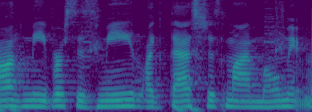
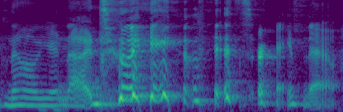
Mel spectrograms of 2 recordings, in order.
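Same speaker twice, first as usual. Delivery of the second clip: high, loud protest through laughter; laughing; 4 semitones higher, 8 dB louder than usual. Retold or imitated. Telling boyfriend to stop hyping her, retold laughing. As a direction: crack up while retelling your own protest.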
